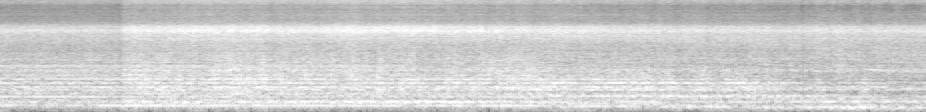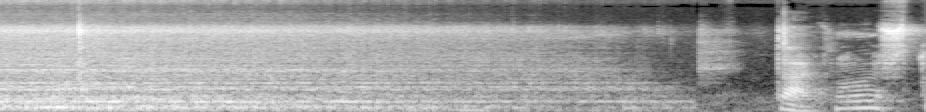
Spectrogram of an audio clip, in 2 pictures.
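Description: A lathe motor hums steadily, then winds down and stops.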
